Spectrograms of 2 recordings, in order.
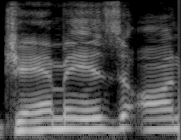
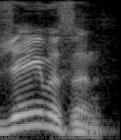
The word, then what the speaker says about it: Jamison: what that first name is uh is it Jam is on Hensley is it it's j-a-m-i-s-o-n Hensley is that a fine yeah of course who mispronounces Jameson come on ridiculous are you guys ready for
